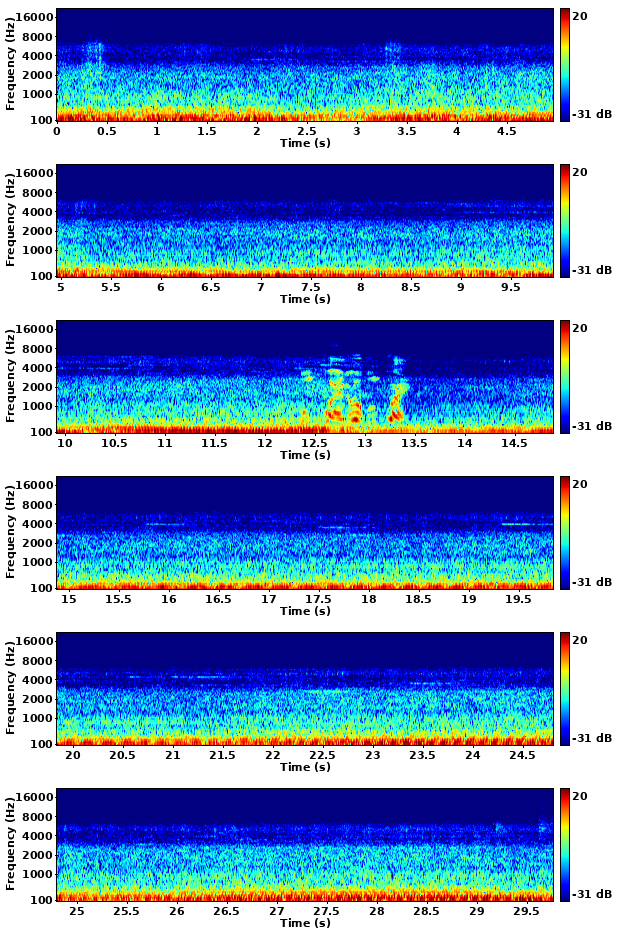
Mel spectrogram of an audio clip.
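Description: A motorcycle engine hums steadily at speed close by.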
